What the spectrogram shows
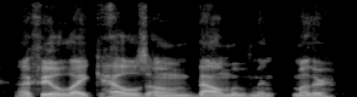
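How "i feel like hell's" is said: ordinary delivery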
